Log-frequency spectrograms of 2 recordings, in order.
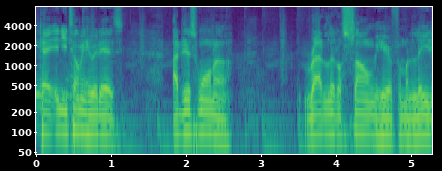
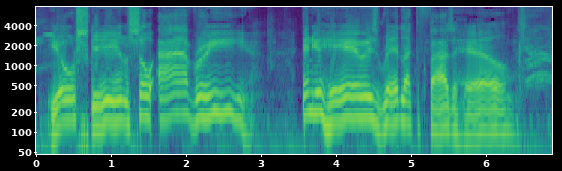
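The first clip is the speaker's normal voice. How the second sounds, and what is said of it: Imitates another person's singing voice. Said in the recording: “do a quick impression ... Keith ... Or is it Toby?”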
